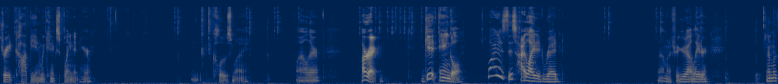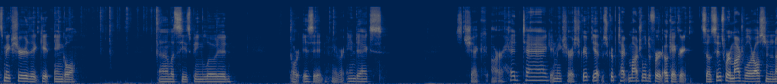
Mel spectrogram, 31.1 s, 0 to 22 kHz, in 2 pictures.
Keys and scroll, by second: 0.3 super+c, 2.1 super+v, 4.0 super+k, 4.1 super+b, 7.8 super+s, 17.3-18.4 typing, 18.5 super+a, 18.6 super+BackSpace, 19.6 BackSpace.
